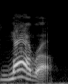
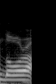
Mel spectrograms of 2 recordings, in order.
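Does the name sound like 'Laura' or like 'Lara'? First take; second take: Lara; Laura. First: The name sounds like 'Lara'. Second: The name sounds like 'Laura'. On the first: The speaker calls it right. "there is not a U because her name is Lara" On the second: The speaker calls it wrong. "Don't say Laura, I have to kill you if you do"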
